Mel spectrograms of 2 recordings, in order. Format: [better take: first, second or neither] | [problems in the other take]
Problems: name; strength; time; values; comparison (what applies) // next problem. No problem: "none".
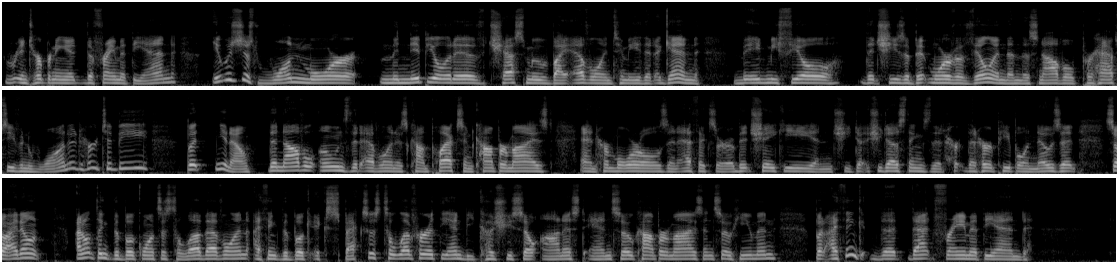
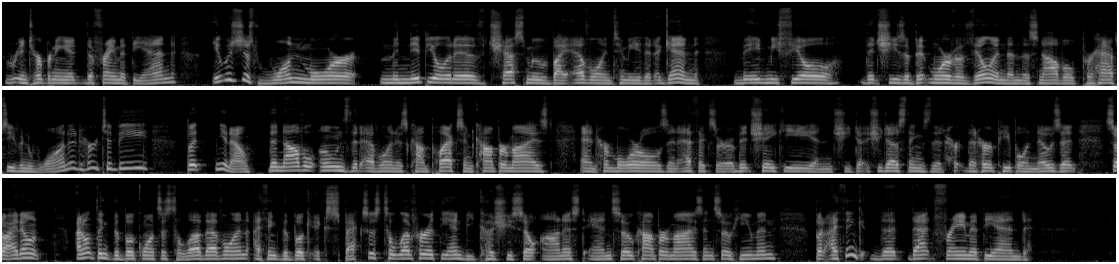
neither | none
